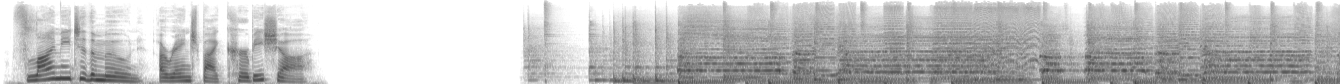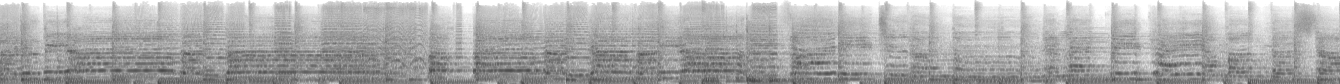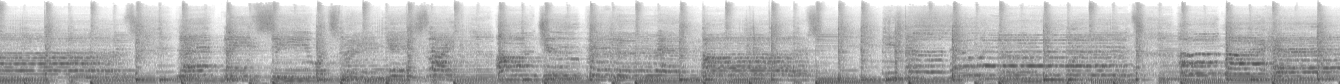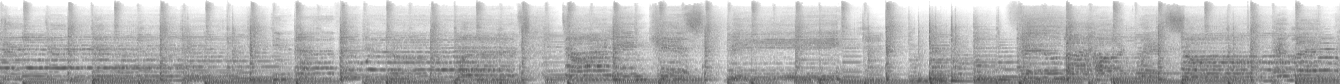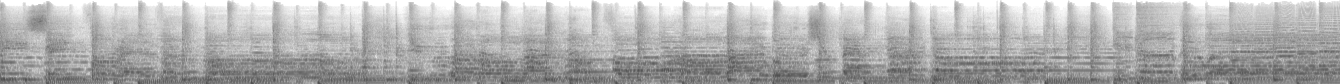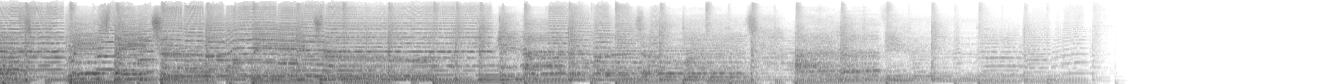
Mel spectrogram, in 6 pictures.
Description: Chant Mixtes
